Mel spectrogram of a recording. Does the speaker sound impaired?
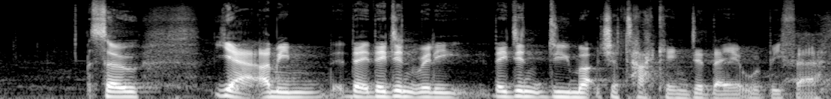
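No.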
